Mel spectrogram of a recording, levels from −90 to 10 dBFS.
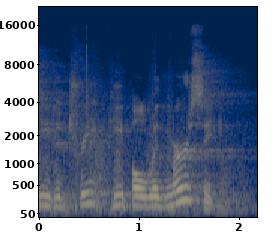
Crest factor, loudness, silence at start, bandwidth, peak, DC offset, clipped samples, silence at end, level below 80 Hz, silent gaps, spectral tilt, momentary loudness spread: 16 dB; -33 LUFS; 0 s; 16 kHz; -18 dBFS; under 0.1%; under 0.1%; 0.1 s; -64 dBFS; none; -6 dB/octave; 8 LU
